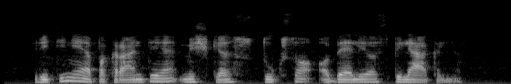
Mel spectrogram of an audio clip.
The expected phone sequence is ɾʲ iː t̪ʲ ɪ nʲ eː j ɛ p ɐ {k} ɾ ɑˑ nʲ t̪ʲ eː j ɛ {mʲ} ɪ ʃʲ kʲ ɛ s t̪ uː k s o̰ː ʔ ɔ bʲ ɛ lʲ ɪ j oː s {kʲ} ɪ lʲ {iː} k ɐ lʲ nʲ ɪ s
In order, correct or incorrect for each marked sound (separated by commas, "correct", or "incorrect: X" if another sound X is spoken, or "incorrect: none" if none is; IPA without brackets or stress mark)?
correct, correct, incorrect: pʲ, incorrect: æː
